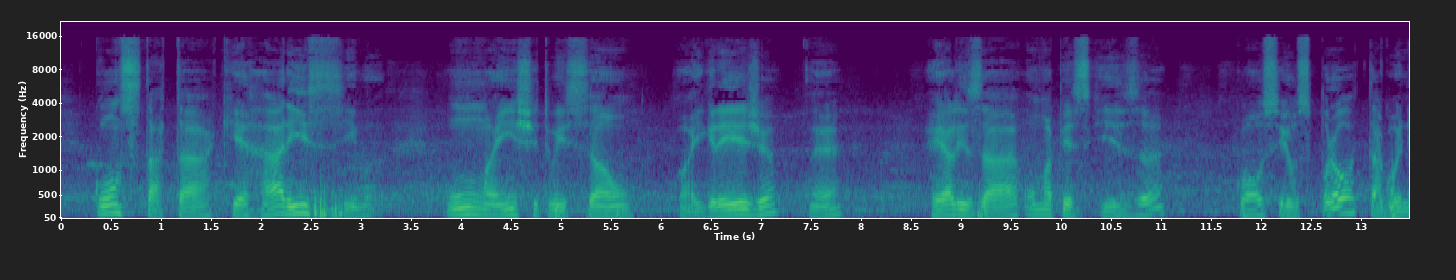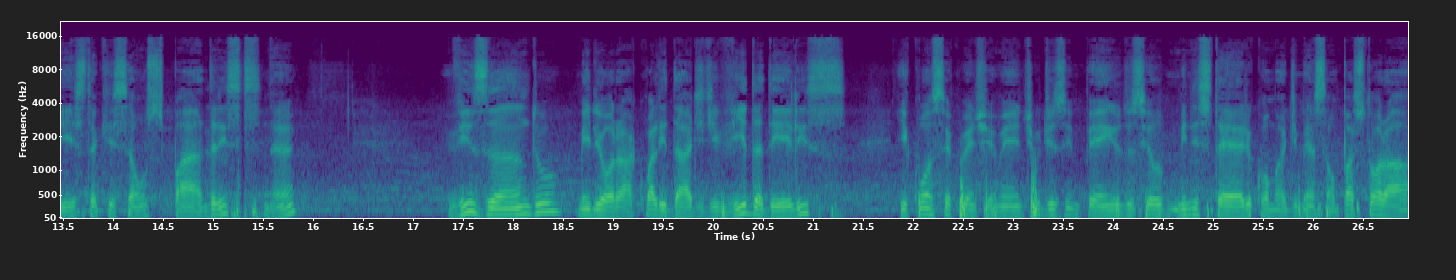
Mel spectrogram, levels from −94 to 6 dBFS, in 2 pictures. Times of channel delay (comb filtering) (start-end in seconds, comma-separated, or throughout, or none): 10.12-13.73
